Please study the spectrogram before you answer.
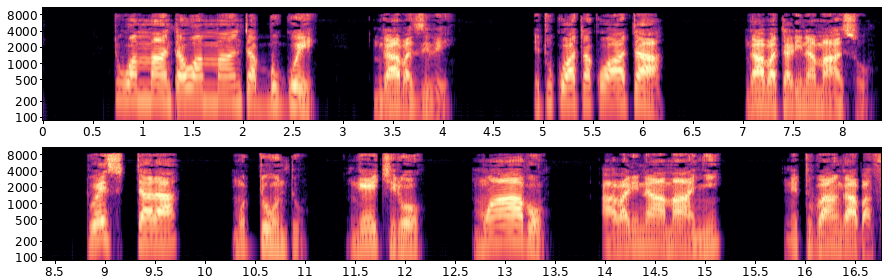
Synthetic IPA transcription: tuwamːaːntawamːaːntabːuɡwe̞ | ŋɡaːβaziβe̞̰ | netukwaːtakwaːta | ŋɡaːβatalinamaːso̞̰ | twe̞ːsi̥tːala | mutːuːntṵ | ŋɡe̞ːciɾo̞ | mwaːβo̞ | a̰βalinaːmaːɲi | netuβaːŋɡaːβaf

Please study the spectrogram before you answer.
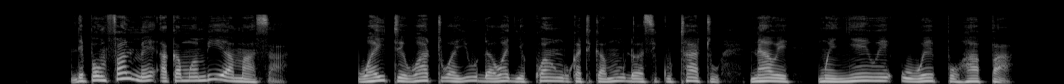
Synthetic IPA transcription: ndipɔm̩falmɛʔakamwambiamasa̰ | waitɛwatuwajuɗawaʄɛkwaŋɡukati̥kamuɗawasikutʰatu | nawɛ | mwɛɲɛwɛuwɛpɔɦapa̰

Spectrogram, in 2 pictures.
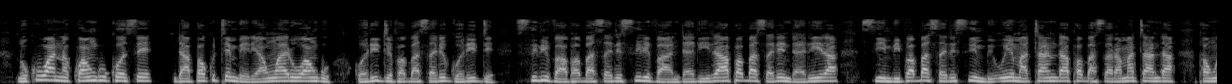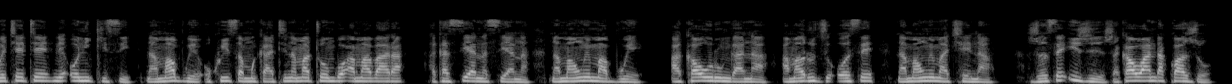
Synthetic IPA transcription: no̞kuwanakwaŋɡuko̞se̞ | ndapakute̞mbe̞ɾiamwaɾiwaːŋɡu | ɡ̥ʱo̞ɾidʱe̞paɓasaɾeɡʱo̞ɾiːdʱe̞ | siɾivapaɓasaɾesiɾivʱandarirapaɓasaɾendʱaɾiːɾasimbipaɓasaɾesimbiuje̞matandapaɓasaɾamataːndapamwe̞t͡ʃe̞te̞ne̞ʔo̞nikisinamabʱɣe̞ʔokuisamukatinamato̞mbo̞amaʋaɾaː | kasijanasijaːnanamamwe̞mabʱɣe̞ | akauɾuŋɡanaːmaɾud͡ziʔose̞ | namamwe̞mat͡ʃe̞ːna | ʐo̞se̞ʔiʐiʐakawandakwaːʐo̞

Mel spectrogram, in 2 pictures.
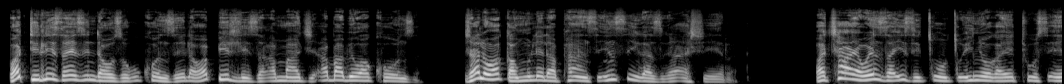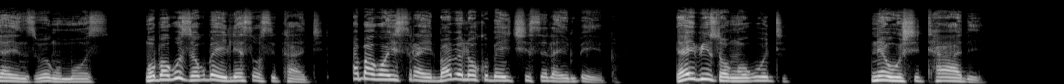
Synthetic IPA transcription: wad̥ʱilis̬aizindʱawɔzoɣukʰɔnd͡zʱɛlawab̥ʱiɮizaːmat͡ʃʼɛʔaβaβɛwakʰɔnd͡zʱa | nd͡ʒʱalɔwaɡ̥ʱamulɛlapʰant͡sʼiːnt͡sʼiɣaziɣaːʃɛːra | wat͡ʃʰʼajawɛnd͡zʱaiziǀuǀuiɲɔɣajetʰusiɛjajend͡zʱiwɛŋumoːsɛ̥ | ŋɔβauɣuzɛuɣuβɛjilɛsosikʰatʰi̥ | aβaɣoisrajeliβaβɛlokʰuβejit͡ʃʰʼisɛlaimpʼɛːpʰḁ | jajiβizwaŋoɣutʰi | newuʃitʰaːnɛ

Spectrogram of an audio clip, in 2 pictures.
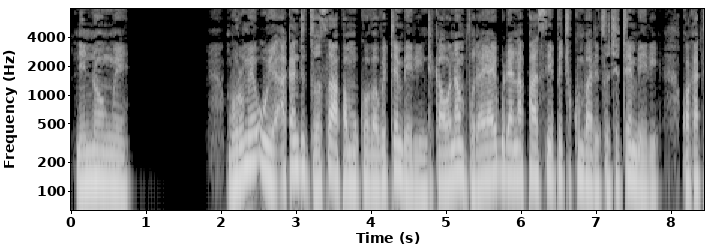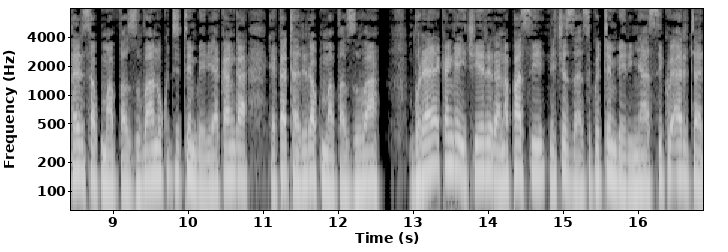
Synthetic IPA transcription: nnoːmwe | muɾume̞ujuakandid͡zo̞sapamuko̞ʋawe̞te̞mbe̞ɾindikao̞naɱvuɾajaiɓuɗanapasipe̞t͡ʃi̥kumbaɾid͡zo̞t͡ʃe̞te̞mbe̞ɾikwakatarisakumab͡vazuʋano̞kut̬ite̞mbe̞ɾijakaŋɡajakataɾiɾakumab͡vazuːʋa | ɱvuɾajakaŋɡait͡ʃie̞ɾe̞ɾanapasine̞t͡ʃe̞zazik̬we̞te̞mbe̞ɾiɲasikwe̞aɾitaɾi

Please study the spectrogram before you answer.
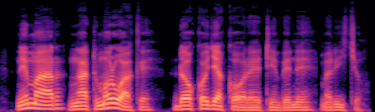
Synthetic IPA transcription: nɪmarŋatmɔɾwakɛ | dɔkɔd͡ʒakɔɾɛtɪmbenema̰ɾit͡ʃo

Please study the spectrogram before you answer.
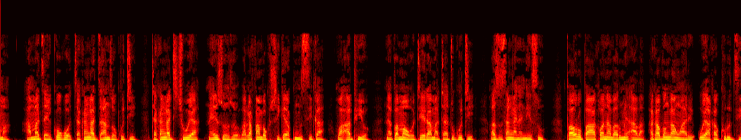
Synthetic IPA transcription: ɦamad͡zaɦiko̞ko̞d͡zakaŋɡad͡zanzwakuti | takaŋɡat̬i̥t͡ʃiuːjanaiʐo̞ʐo̞ʋakafambaku̥ʂik̬iɾakumusika | waːpʰio̞ | napamaɦo̞te̞ɾamatatukuti | ʋazo̞saŋɡanane̞ːsu | pauɾo̞paːkao̞naʋaɾume̞ʔaʋaːkaʋo̞ŋɡamwaɾiujeakakuɾud͡ziːa

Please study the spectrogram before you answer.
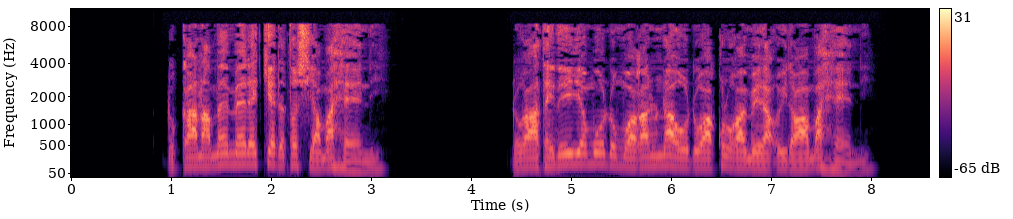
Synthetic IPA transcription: dokaːnamɛːmɛɾɛkɛndɛtɔɕjamaɦɛni | doɣataiðeiɾɛmoːndomwaɣanunaondowakoɾoɣameɾaʔoiɾawamaɦɛːni

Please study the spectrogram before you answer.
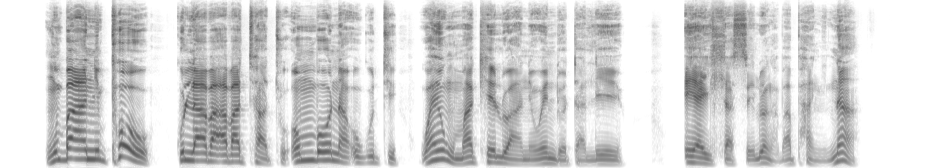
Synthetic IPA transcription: ŋuβanipʰɔ | ɣulaβaːβatʰatʰuʔom̩βɔnaʔuɣutʰi | wajɔŋumakʰɛlwanɛwɛndʱɔd̥ʱalɛjɔ | ɛjajiɬasɛlwɛŋaβapʰaŋina

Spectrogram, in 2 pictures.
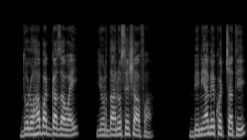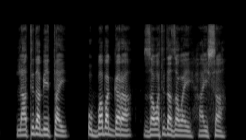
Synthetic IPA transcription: d̪ɔlɔɦɐbɐɡːɐzɐwɐjː | ɔɾd̪aːnɔsɛʃaːfɐ | bɛnɪjamɛkɔt͡ʃːɐt̪ɪ | laːt̪ːɪd̪ɐbiːt̪ːɐj | ʊbːɐbɐɡːɐɾɐ | zɐwɐt̪ɪd̪ɐzɐwɐjhɐjsːɐ

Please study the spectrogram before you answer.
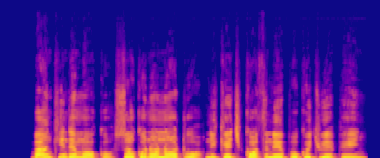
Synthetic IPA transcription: baŋkɪndemɔkɔsokonɔnɔtwɔ̰niket͡ʃkɔt̪nepokot͡ʃwepiɲ

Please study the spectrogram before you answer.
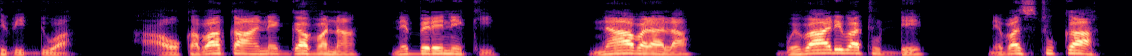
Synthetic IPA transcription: iβidːwa̰ | a̰wo̞kaβakane̞ɡːavana | ne̞bːe̞ɾeniki | naːβalala | βwe̞βaliβatudːe̞ | ne̞βasi̥tuka

